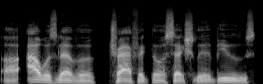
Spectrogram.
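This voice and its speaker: A man's voice: deep voice, fairly even intonation, brisk. An American man speaking as a podcast host, chatting casually to his listeners. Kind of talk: podcast intro and casual chat.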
